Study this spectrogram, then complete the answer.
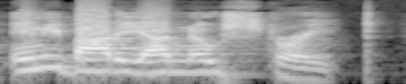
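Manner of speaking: ordinary delivery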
